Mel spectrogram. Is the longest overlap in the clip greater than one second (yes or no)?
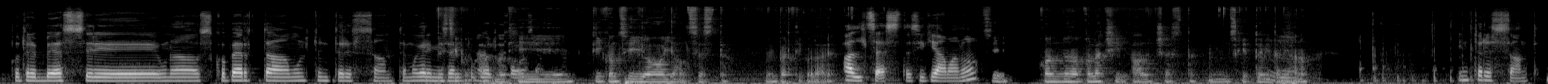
yes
